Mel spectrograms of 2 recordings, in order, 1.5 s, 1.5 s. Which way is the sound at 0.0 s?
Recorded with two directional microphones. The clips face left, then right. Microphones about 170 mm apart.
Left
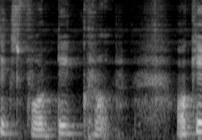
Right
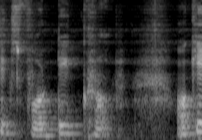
40° left (ahead or behind).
